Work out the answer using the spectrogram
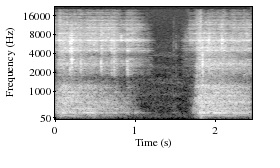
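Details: Renault Twingo rear left wheel bearing, worn out: a coarse, gritty rumble as the wheel turns, fading and returning.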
